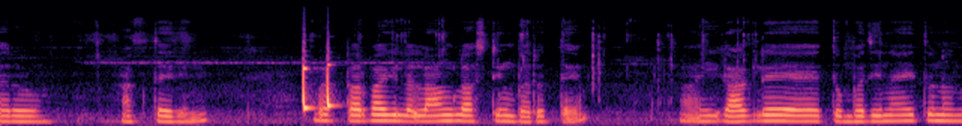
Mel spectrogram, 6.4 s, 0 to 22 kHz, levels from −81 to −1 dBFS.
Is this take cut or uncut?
uncut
